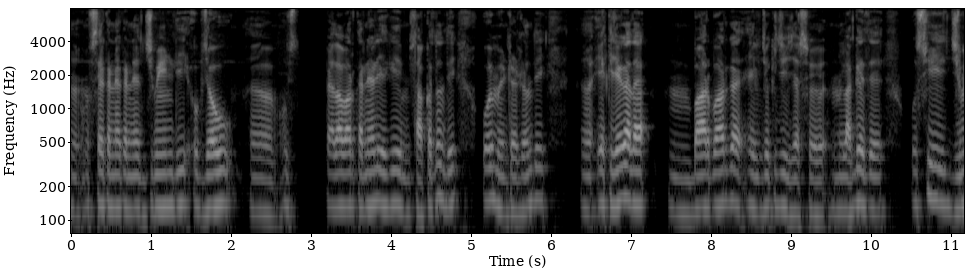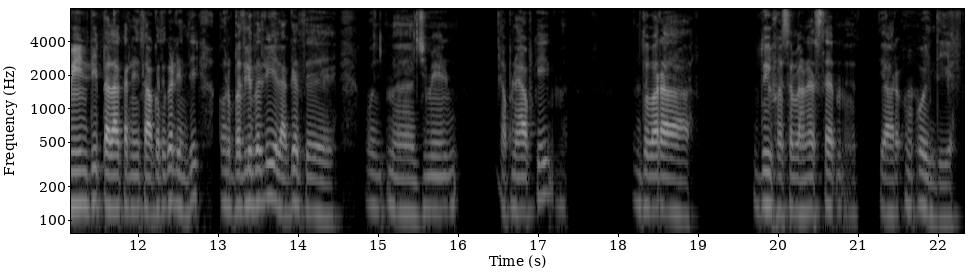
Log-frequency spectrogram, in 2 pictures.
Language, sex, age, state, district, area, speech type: Dogri, male, 45-60, Jammu and Kashmir, Udhampur, rural, spontaneous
